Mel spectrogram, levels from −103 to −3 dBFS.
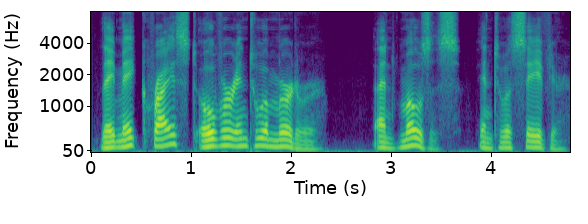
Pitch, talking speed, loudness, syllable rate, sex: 125 Hz, 150 wpm, -20 LUFS, 4.8 syllables/s, male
